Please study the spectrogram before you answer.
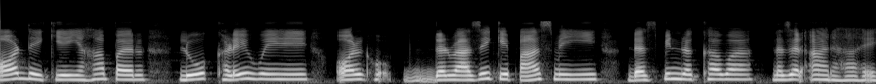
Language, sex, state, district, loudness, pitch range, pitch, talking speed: Hindi, female, Maharashtra, Aurangabad, -14 LUFS, 210-240 Hz, 225 Hz, 145 wpm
